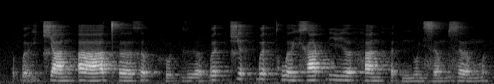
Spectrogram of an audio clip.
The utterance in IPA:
ɓ ə̰˧˥ j t͡ɕ a˨˦ n ʔ aː˨˦ t̪ʰ əː˨˦ x ə˨˩ p̚ h u˨˩ t̚ ɣ ɨ̤˨˩ ə̯ ɓ ə˦˥ t̚ t͡ɕ ə˦˥ t̚ ɓ ə˦˥ t̚ k w ə˧ j ɣ a˦˥ k̚ ɣ i˧ ə̯ h a˧ n h ə˨˩ t̚ ɲ ṳ˨˩ j z ə˨˦ m z ə˨˦ m

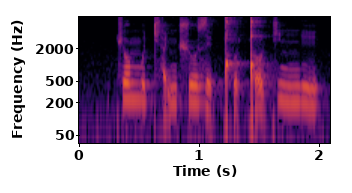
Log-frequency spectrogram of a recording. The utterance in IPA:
c o m o cʰ a̰ ɲ ʃ u z ḭ ǃʼ ṵ ǃ o̰ c i ɲ ŋ i

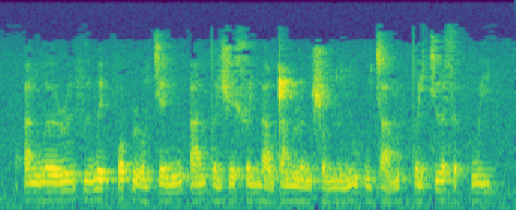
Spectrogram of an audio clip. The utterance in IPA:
ʔ a˧ n w əː˧ ɹ ɨ˧ f ɨ˧˥ w e˦˥ k̚ f ɔ˦˥ p̚ ɹ o˨˩ c e˧ ŋ u˧ ʔ a˧˥ n t̪ ə˨˩ j x e˧ x ə˧ j n a˨˩˦ w ʈ a˧ m ɹ ə˨˩ ŋ ʂ ɔ˨˩˨ ɲ ɔ˨˩ ɲ u˧ ʔ u˨˩˦ c a˨˩˦ m | t̪ ə˨˩ j c ɨ˧ ə̯ s ə˨˩ k̚ h u˧ j

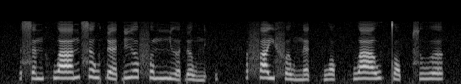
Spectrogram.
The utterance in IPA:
s ə˨˦ n h w aː˨˦ n s ə˧ w ɗ ɛ˨˩ ɗ i˧ ə̯ f ə˧ m ɲ ɨ˧˩ ə̯ ɗ ə˧˩ w n ḭ˧˨ ʔ | f a˧ j f ə˨˩ w n ɛ˨˩ k̚ h w ɔ˨˩ k̚ h w aː˨˦ w t̪ ɔ˨˩ p̚ s u˧ ə̯

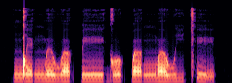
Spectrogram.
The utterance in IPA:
ŋ͡ǃ ɛ ŋ͡m ə w ʌ k͡p eː ɡ oː k͡p ʌː ŋ͡m ʌ w i kʼ e

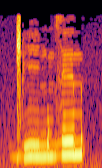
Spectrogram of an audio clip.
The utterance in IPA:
ɡ͡ǁ iː ŋ u m z ɪː m

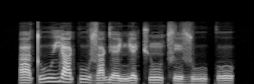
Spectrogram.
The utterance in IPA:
a˨ t uː˦ j a˦ k u˦˨ z a˦ ɡ ɛ˨ ɲ ɛ˦ t͡ʃ ũ˦ t͡s e˨ z uː˨ k o˦

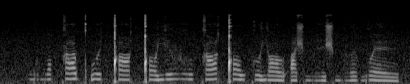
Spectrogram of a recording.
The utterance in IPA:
ɡʷ ɪ b ɔ k ɑ kʷʼ ə ɪ̯ ǃ ɑ ǃ ɔ j ɪ v ɦ u k ɑ ǃ ɔ w k ʊ j ɒ ʊ̯ ʔ ɑ ʃ bʱ ɪ ʃ bʱ ə ɪ̯ ɡʷ ɛ ɪ̯

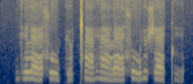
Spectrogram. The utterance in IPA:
ɡʱ e˧ l ɛː˧˩˧ s uː˧˩ kʲ o˩˧˩ ǁ ɛ̃ː˧˩˧ ɦ ɛ̃ː˧˩ l ɛː˧˩˧ s uː˧˩˧ ɾʲ u˧˩ ʃ ɛː˧˩ ǃ e̤˧˩˧

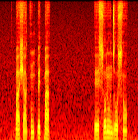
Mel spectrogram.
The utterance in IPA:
k͡p a˦ ʃ a˧ k ũ˦ k͡p e˦ k͡p a˦˨ | e˧ s o˦ ɾ ũ˦ d o˧ s ɔ̃˧

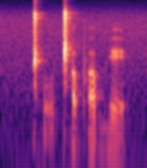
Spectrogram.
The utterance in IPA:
ǁʰ o̰ ǁʰ ʌ pʼ ʌ bʱ e

